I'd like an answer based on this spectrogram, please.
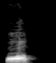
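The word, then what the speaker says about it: Palk: पाक स्ट्रेट, इसमें L silent होता है, पाक पढ़ा जाता है, पाक. तो एल साइलेंट है, पालख नहीं पढ़ा जाएगा, पाक.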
